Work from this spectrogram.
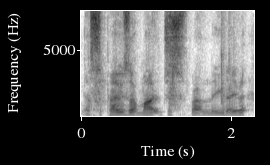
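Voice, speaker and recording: A man's voice: medium pitch, little pitch movement, moderate pace, a bit bright, slight background noise. Man, hesitant and thinking aloud. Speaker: hobbyist video presenter. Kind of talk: casual unscripted workbench commentary.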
